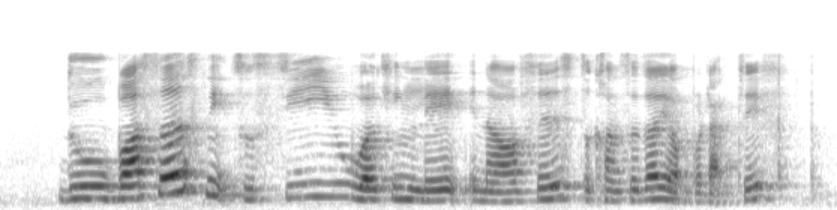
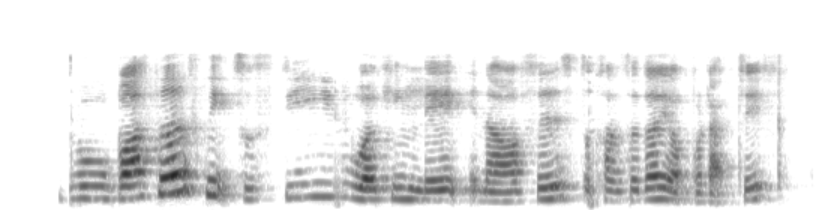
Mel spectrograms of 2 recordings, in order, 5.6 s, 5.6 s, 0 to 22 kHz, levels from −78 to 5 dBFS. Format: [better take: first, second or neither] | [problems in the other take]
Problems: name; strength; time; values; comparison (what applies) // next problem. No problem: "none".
first | noise reduction (neural mask model DeepFilterNet 3)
